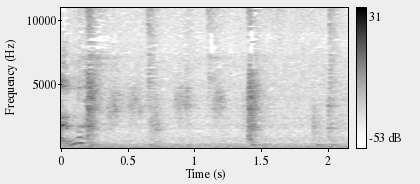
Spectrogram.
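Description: Inflated rubber exercise ball squeaking and rubbing in short bursts, about twice a second, as a person seated on it twists side to side, over a steady low hum.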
